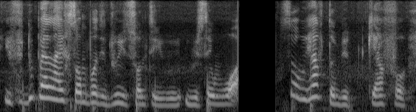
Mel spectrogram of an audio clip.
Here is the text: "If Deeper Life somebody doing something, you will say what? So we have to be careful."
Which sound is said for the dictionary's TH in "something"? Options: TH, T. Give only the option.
T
